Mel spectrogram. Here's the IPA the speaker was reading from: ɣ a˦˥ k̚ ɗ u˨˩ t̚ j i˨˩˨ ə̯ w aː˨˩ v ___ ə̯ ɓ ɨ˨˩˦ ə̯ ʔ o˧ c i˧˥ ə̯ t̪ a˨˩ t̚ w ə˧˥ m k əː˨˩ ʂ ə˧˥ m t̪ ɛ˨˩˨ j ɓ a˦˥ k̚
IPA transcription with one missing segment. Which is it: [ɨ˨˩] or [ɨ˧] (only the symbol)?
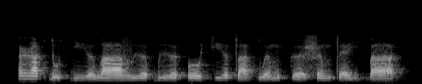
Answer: ɨ˨˩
